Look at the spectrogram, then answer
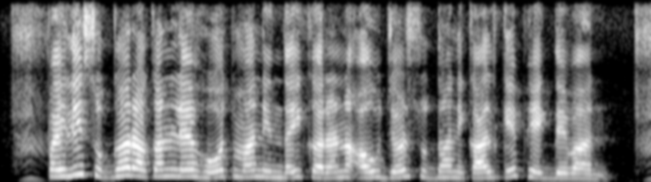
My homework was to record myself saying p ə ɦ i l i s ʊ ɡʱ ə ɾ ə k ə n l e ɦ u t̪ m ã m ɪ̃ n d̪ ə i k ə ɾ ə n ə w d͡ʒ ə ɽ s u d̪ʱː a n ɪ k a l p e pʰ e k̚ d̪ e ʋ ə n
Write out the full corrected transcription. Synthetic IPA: p ə ɦ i l i s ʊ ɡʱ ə ɾ ə k ə n l e ɦ o t̪ m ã n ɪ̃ n d̪ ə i k ə ɾ ə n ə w d͡ʒ ə ɽ s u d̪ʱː a n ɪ k a l k e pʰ e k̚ d̪ e ʋ a n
